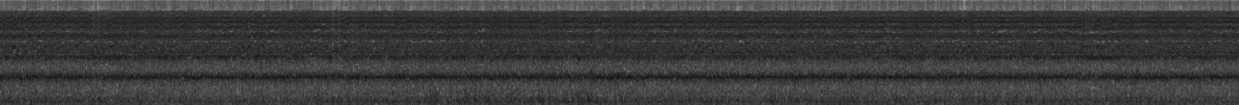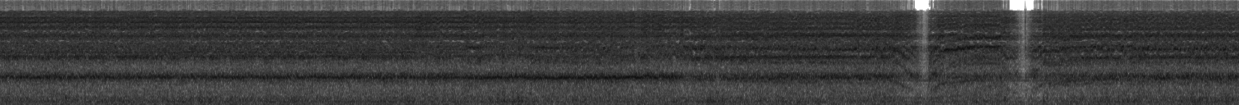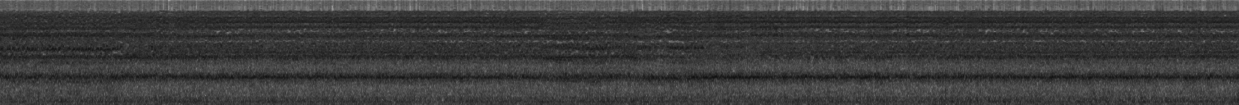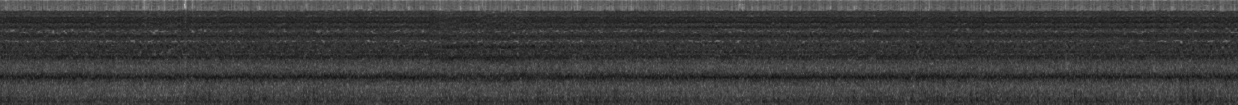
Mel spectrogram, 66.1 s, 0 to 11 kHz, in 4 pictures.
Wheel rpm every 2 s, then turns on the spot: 230, 230, 230, 230, 230, 230, 230, 230, 230, 230, 230, 230, 220, 210, 170, 150, 210, 220, 240, 230, 220, 220, 230, 230, 230, 230, 230, 230, 220, 230, 230, 230, 230.
28-30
